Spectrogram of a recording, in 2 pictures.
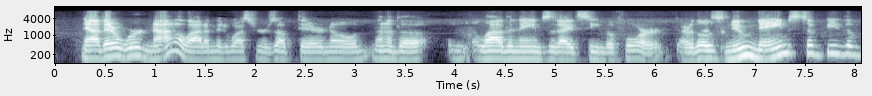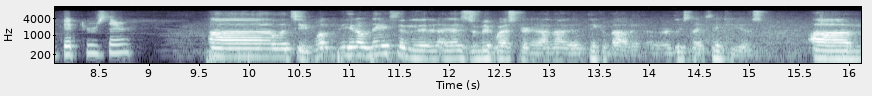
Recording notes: We do apologize for the poor audio quality. Covid is taking it's tech toll.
